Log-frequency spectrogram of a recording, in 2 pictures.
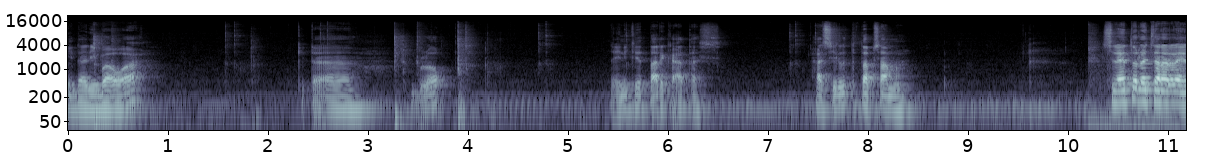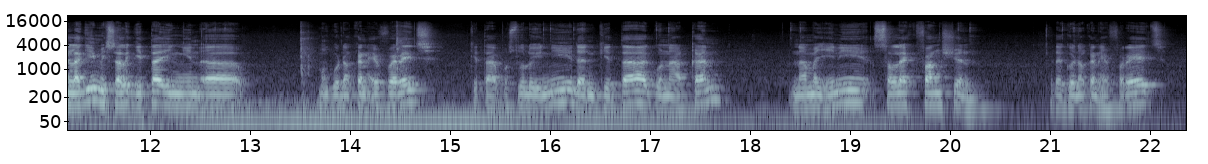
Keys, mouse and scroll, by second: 0.0-0.5 typing, 1.8 click, 2.8 shift+click, 3.5 shift+0, 4.1 shift+Return, 4.9 click, 5.8 click, 7.4-8.0 drag, 13.3 click, 14.2 BackSpace, 15.1 Return, 16.6-17.4 drag, 17.7 click, 19.0 click, 20.8 click, 21.8 click.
